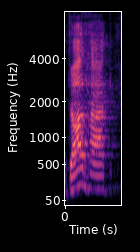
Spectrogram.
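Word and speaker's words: .hack//SIGN: know like i said dot hack you don't like mine the dashes and you say the word that's after it so this is dot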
